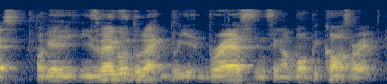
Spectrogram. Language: English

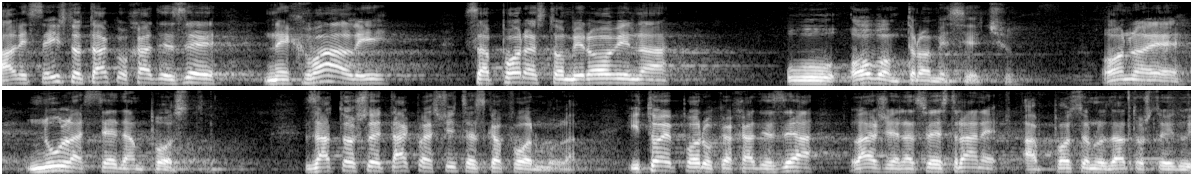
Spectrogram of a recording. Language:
Croatian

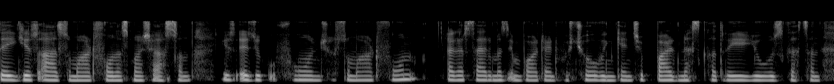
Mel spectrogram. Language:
Kashmiri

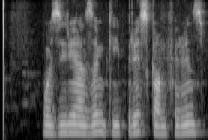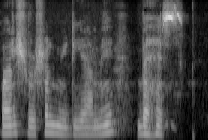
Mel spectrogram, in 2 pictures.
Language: Urdu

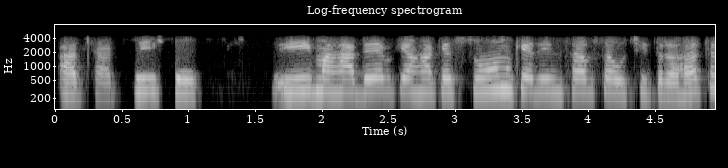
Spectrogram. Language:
Maithili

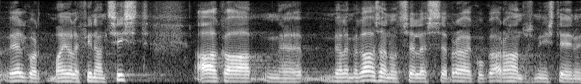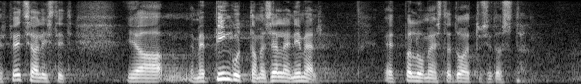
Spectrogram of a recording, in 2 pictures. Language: Estonian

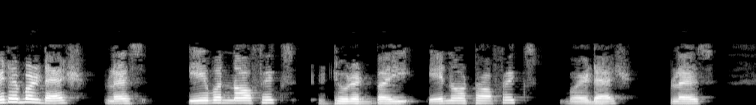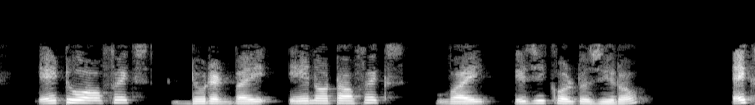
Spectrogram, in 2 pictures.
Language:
Kannada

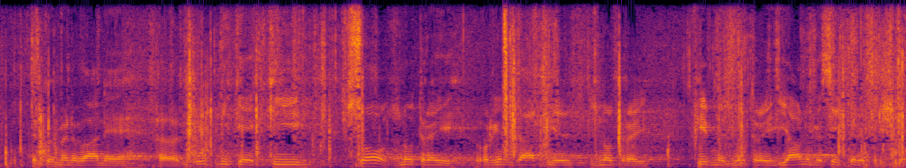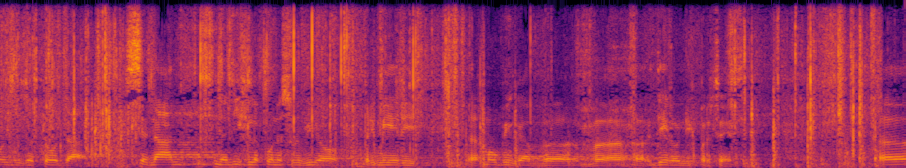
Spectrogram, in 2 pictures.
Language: Slovenian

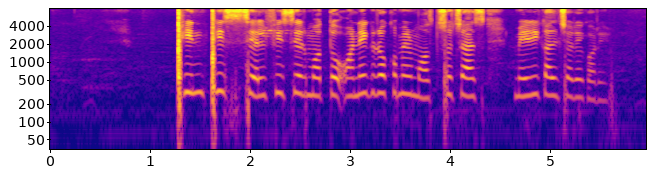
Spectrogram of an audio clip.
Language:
Bangla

